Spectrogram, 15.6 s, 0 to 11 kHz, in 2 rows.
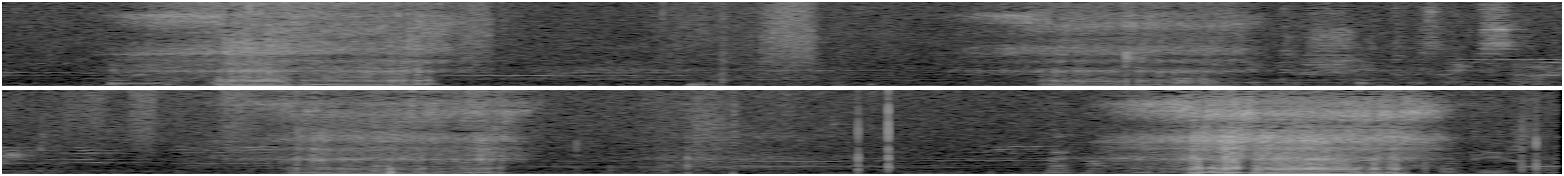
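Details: Four loud rattling snores about every four seconds, roughly 15 a minute, with quiet breathing between them; snoring.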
